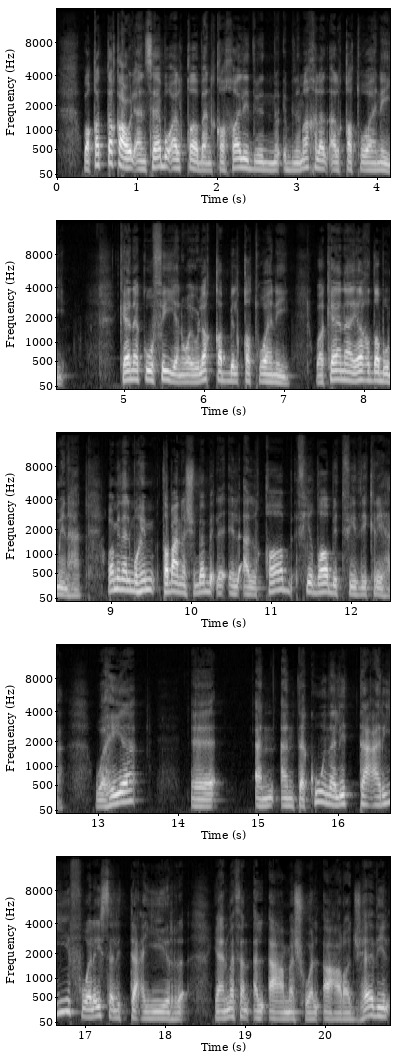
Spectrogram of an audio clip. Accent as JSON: {"language": "Arabic", "country": "Egypt", "said": "هو كلمة دعبس دي عندنا في مصر مشهورة أحيانا"}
